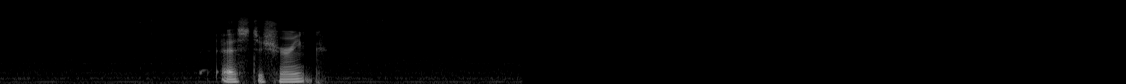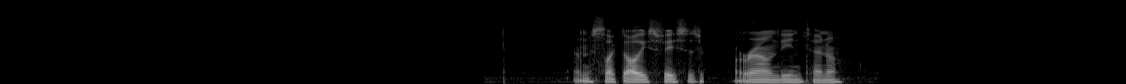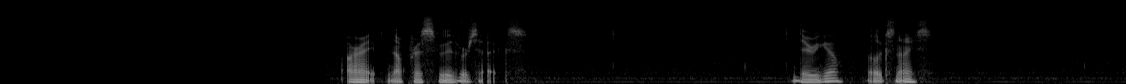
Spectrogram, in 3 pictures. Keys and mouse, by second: 1.9 s, 4.2 KP_1, 6.5 e, 9.2-14.2 typing, 15.2 middle click, 15.3 click, 15.5 click, 15.9 middle click, 17.6-19.2 right drag, 19.3-21.8 middle drag, 21.8 ctrl+z, 22.1 middle click, 22.6 middle click, 23.8 middle click, 24.2 middle click, 28.8 middle click, 29.6 middle click, 31.1 middle click, 32.9-33.7 middle drag.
